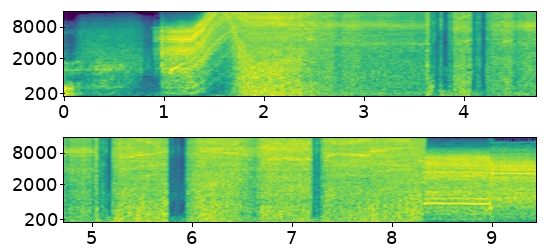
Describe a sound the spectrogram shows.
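A power drill whirs steadily as it bores into metal.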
